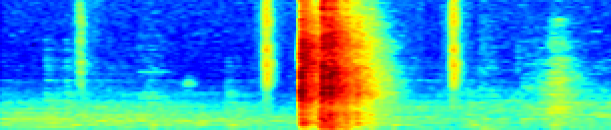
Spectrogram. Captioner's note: ball catch; door closes; ball catch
